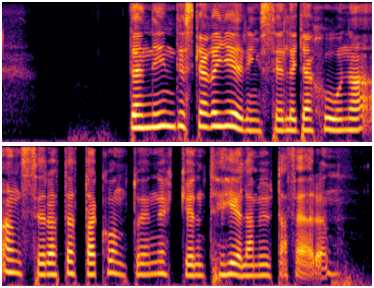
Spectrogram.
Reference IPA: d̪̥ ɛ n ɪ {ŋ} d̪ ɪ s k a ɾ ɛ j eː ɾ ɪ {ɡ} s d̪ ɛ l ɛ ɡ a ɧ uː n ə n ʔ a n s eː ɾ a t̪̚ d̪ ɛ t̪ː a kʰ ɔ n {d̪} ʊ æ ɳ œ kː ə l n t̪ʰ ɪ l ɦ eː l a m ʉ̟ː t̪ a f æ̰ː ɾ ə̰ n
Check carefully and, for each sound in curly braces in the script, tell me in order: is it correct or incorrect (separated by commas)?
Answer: incorrect, incorrect, incorrect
